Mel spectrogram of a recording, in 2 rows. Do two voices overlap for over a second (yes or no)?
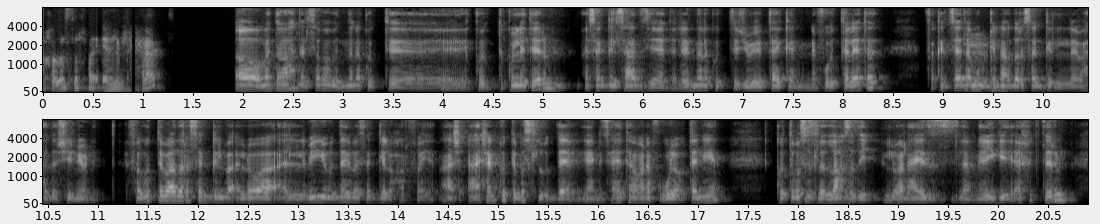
no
